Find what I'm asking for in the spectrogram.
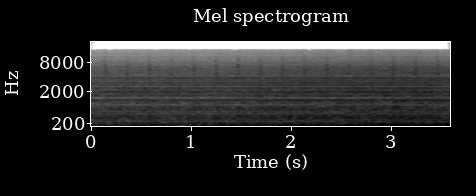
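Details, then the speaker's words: Chinese diesel greenhouse heater at startup, still cold: steady fan roar gathering speed with quick light ticking about three a second; the fuel dosing pump working normally. "now it's uh really gathering speed you can tell how quick it is you can hear that clicking that's that's your pump"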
